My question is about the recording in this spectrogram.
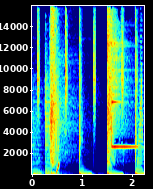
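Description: Upbeat background music with a steady beat, about two beats a second. A quick rising glide comes about half a second in, and a short high steady tone sounds near the end.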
